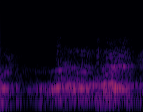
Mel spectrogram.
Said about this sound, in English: Sergeant Preston could hear the yells of the crowd as soon as he reached town, and so he drove straight to the cafe and stopped his team out in front.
